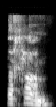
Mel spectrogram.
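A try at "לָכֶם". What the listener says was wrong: If we look at the ending vowel.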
